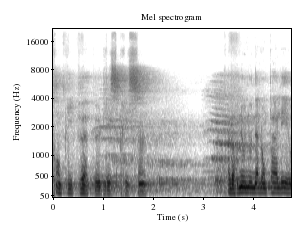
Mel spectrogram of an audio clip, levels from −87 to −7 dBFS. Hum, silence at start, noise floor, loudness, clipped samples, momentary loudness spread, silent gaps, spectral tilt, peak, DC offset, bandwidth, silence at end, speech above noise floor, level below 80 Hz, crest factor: none; 0 s; -42 dBFS; -20 LUFS; under 0.1%; 20 LU; none; -6.5 dB/octave; -2 dBFS; under 0.1%; 19.5 kHz; 0 s; 23 dB; -52 dBFS; 18 dB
